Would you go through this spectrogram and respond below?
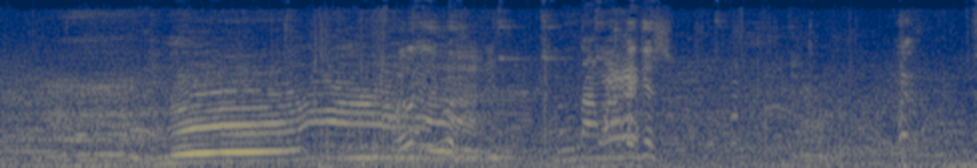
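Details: An enraged cow bellows a strong, rising-then-level moo lasting over a second. Shorter wavering calls follow, along with scattered knocks and a steady low rumble of background noise.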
